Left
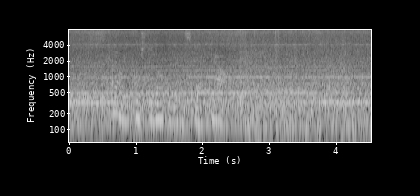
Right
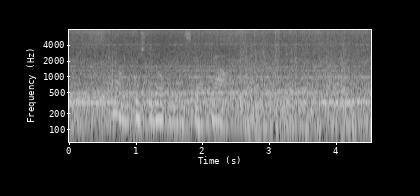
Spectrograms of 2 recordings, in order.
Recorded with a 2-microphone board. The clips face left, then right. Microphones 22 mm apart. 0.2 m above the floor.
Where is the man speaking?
Centre (ahead or behind), 1.5 m.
